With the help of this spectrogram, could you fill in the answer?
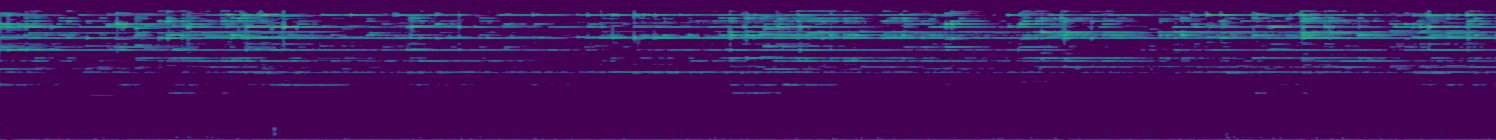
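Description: A hanging chime of metal nails or rods is swept, plucked and rocked by fingers so the rods clink together. The result is a quiet, continuous wash of high, bright tinkling and short ringing tones that overlap for the whole clip, with no low end.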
